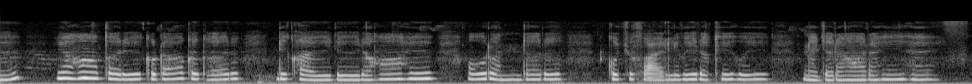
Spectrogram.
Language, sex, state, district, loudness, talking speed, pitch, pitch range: Hindi, female, Rajasthan, Jaipur, -17 LUFS, 125 wpm, 235 Hz, 215-245 Hz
